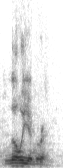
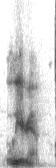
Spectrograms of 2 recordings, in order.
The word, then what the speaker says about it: Liljegren: But like you said, they signed Timothy Lidgren. To a 3-year entry-level contract, but also it's been clarified his name is pronounced Liljegren. – Liljegren.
